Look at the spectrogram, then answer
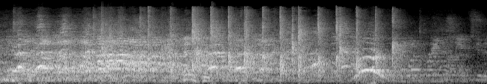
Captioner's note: audience laughing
